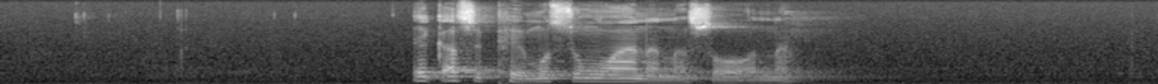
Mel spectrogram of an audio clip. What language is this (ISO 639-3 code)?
tso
